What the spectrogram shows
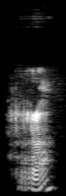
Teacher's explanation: R is trilled, r. The Romans called the R the dog letter.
